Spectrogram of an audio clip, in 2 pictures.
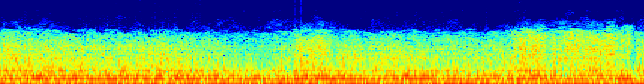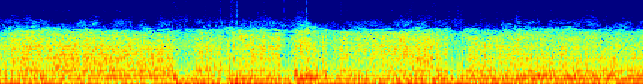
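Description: Artillery fire and shell explosions in a continuous rumble, with sharp gun reports standing out several times. It is heard on a muffled, narrow-band old film soundtrack.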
